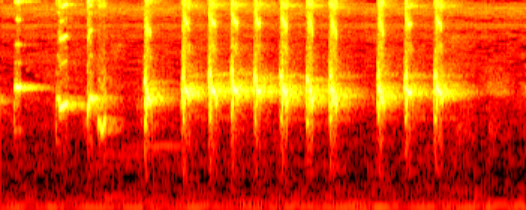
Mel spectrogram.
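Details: Sooty-headed bulbul (trucuk) in ropel panjang song: a few separate bright notes, then a quick, even chain of sharp ringing chirps.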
